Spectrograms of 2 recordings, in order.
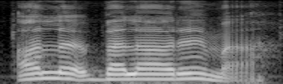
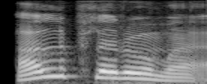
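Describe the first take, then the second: First: The name is said with a B sound. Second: The name is said with a P sound.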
